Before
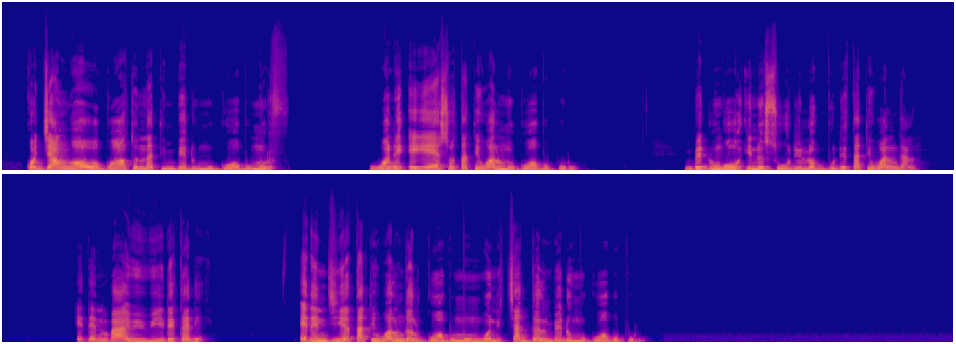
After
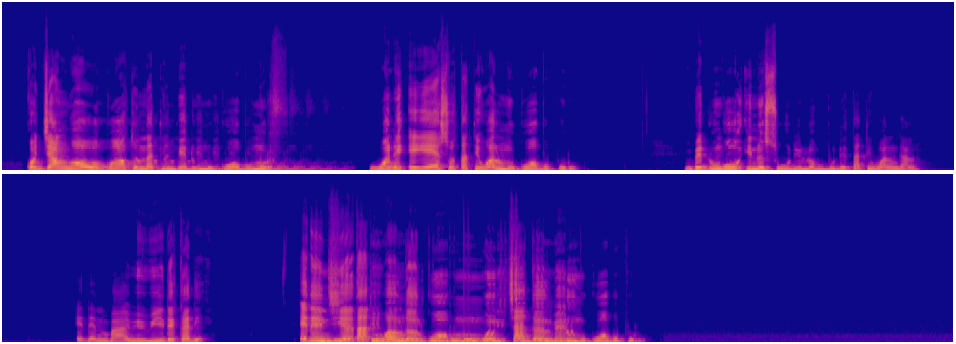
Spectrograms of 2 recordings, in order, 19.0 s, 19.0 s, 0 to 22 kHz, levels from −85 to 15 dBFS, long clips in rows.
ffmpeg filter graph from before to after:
-filter_complex "[0:a]asettb=1/sr,asplit=3[a][b][c];[a]atrim=end=0.774[d];[b]atrim=start=0.77:end=3.76,asetpts=PTS-STARTPTS,afade=t=in:d=0.004:c=qsin,afade=t=out:st=2.986:d=0.004:c=qsin,highshelf=f=6.3k:g=-5.5,aecho=1:1:167|334|501|668|835:0.112|0.0617|0.0339|0.0187|0.0103,atrim=end_sample=131859[e];[c]atrim=start=3.756[f];[d][e]acrossfade=d=0.004:c1=hsin:c2=qsin[g];[g][f]acrossfade=d=0.004:c1=qsin:c2=hsin,asettb=1/sr,asplit=3[h][i][j];[h]atrim=end=7.734[k];[i]atrim=start=7.73:end=10.87,asetpts=PTS-STARTPTS,afade=t=in:d=0.004:c=qsin,afade=t=out:st=3.136:d=0.004:c=qsin,aemphasis=mode=reproduction:type=riaa,acompressor=threshold=-26dB:ratio=3:attack=3.2:release=140:knee=1:detection=peak[l];[j]atrim=start=10.866[m];[k][l]acrossfade=d=0.004:c1=hsin:c2=qsin[n];[n][m]acrossfade=d=0.004:c1=qsin:c2=hsin,asettb=1/sr,asplit=3[o][p][q];[o]atrim=end=12.574[r];[p]atrim=start=12.57:end=15.3,asetpts=PTS-STARTPTS,afade=t=in:d=0.004:c=qsin,afade=t=out:st=2.726:d=0.004:c=qsin,highshelf=f=6.3k:g=3.5,asplit=2[s][t];[t]adelay=43,volume=-3dB[u];[s][u]amix=inputs=2:normalize=0,atrim=end_sample=120393[v];[q]atrim=start=15.296[w];[r][v]acrossfade=d=0.004:c1=hsin:c2=qsin[x];[x][w]acrossfade=d=0.004:c1=qsin:c2=hsin"

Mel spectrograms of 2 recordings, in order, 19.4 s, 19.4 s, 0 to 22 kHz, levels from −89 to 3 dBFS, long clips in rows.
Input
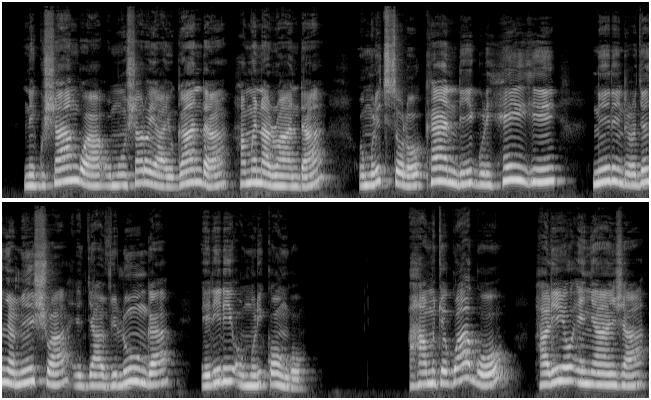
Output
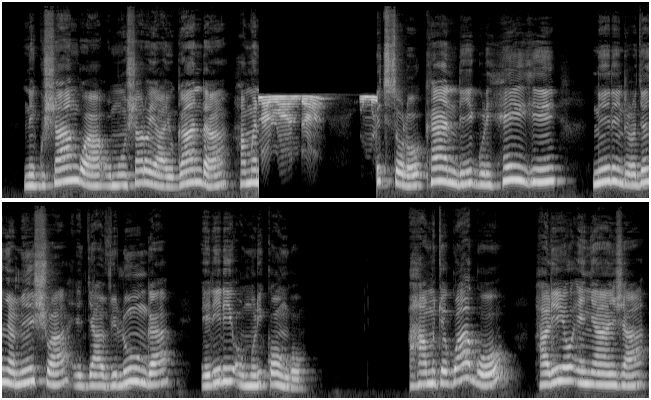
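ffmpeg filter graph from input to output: -filter_complex "[0:a]asettb=1/sr,asplit=3[a][b][c];[a]atrim=end=3.844[d];[b]atrim=start=3.84:end=5.62,asetpts=PTS-STARTPTS,afade=t=in:d=0.004:c=qsin,afade=t=out:st=1.776:d=0.004:c=qsin,lowpass=f=3.1k:t=q:w=0.5098,lowpass=f=3.1k:t=q:w=0.6013,lowpass=f=3.1k:t=q:w=0.9,lowpass=f=3.1k:t=q:w=2.563,afreqshift=-3700,highpass=1.4k[e];[c]atrim=start=5.616[f];[d][e]acrossfade=d=0.004:c1=hsin:c2=qsin[g];[g][f]acrossfade=d=0.004:c1=qsin:c2=hsin"

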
